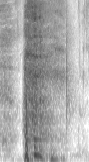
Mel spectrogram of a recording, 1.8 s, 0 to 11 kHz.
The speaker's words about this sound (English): I'm going to need to edit out some of this heavy breathing, or else like 50% of this whole thing will just be me breathing heavily. Maybe that's what y'all want, though. Like ASMR.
